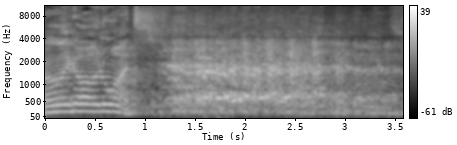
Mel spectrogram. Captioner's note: audience laughing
